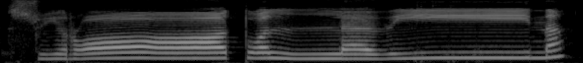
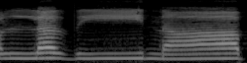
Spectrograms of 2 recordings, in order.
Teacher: नून पे जबर नहीं खिंचनी चाहिए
